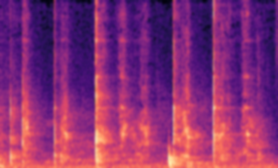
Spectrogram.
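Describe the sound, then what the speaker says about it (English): Spoon taps and scrapes in a bowl of deviled egg filling made with egg yolk, mayo, salt, pepper and sweet pickle juice, quiet rhythmic clinks spaced about every half second, close and fairly faint. "Make sure it's very well stirred up."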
